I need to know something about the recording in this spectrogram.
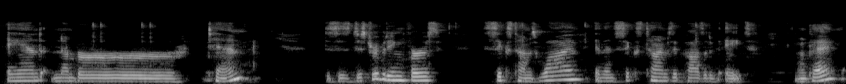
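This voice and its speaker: Brisk woman teacher walking through math. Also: sits low, vocal fry, muffled recording, slight background noise. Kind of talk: homework walkthrough lesson.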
